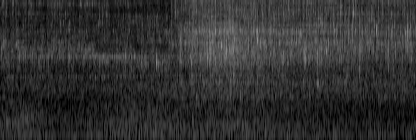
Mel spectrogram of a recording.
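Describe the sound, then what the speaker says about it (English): Water runs steadily into a bucket as it fills, a continuous close rushing and splashing stream that holds at an even level throughout, with no talking. "I usually just fill up this bucket like this"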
